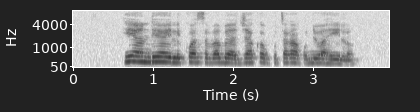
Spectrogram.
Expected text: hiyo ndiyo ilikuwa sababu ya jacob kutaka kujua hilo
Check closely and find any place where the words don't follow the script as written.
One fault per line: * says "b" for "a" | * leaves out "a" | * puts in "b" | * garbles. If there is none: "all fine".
all fine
